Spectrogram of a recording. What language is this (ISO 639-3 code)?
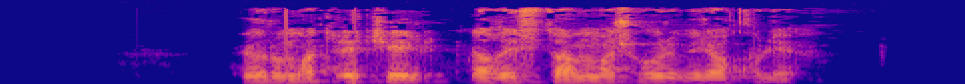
dar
